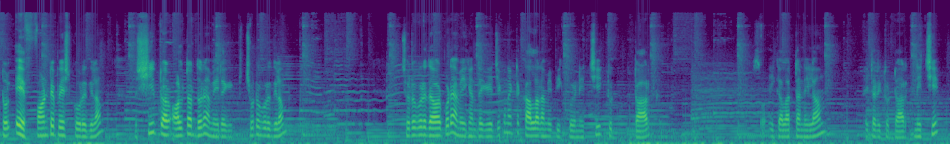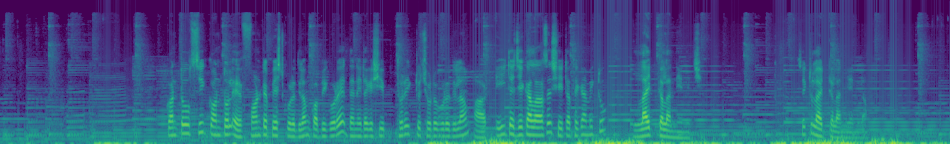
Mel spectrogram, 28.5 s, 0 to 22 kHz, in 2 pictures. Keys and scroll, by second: 0.4 ctrl+f, 17.1 ctrl+c, 17.6 ctrl+f.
